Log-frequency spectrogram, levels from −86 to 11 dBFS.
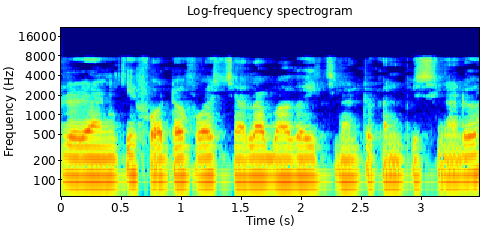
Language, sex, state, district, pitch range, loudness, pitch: Telugu, male, Andhra Pradesh, Sri Satya Sai, 105-115 Hz, -17 LUFS, 110 Hz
